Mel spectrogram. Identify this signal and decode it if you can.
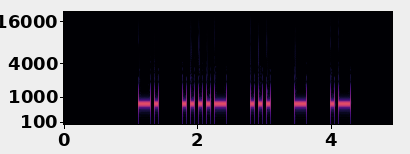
Morse code, heard as a keyed tone, about 20 wpm, spaced as for 14 wpm, 700 Hz. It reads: N4STA
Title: 048 Lesson 9g - Number 4 - Call Signs 20wpm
